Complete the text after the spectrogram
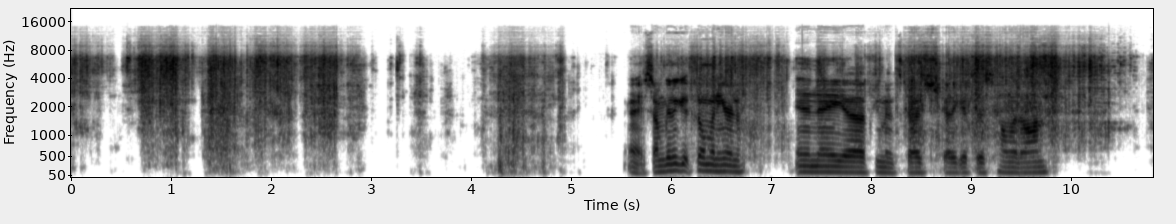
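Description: A plastic bag of toy bricks crinkles and rustles in hand.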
